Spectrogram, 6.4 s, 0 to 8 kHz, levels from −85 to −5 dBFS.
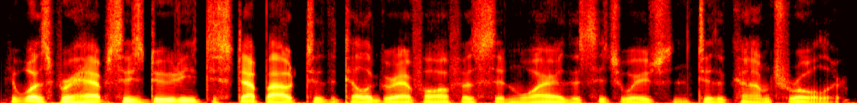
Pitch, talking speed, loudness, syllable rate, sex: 95 Hz, 175 wpm, -19 LUFS, 4.7 syllables/s, male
